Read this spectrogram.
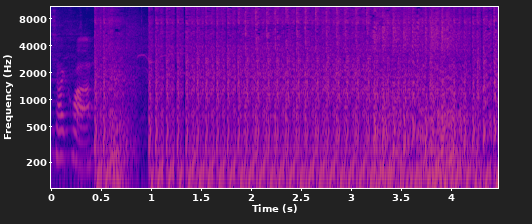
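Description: Rapid gunshots fire in a game.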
